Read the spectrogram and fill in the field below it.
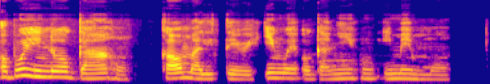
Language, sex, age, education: Igbo, female, 15-29, tertiary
